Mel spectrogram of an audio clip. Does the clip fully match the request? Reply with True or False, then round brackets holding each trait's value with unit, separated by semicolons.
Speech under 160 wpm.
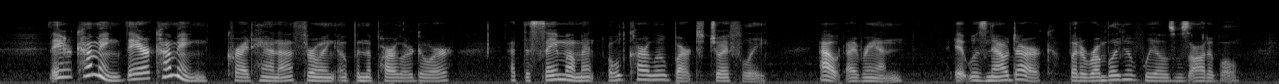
False (165 wpm)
